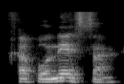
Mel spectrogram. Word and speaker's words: japonesa: But because Japonesa, we add an A to the end, and the accent still comes on the second to the last syllable, which is the rule for vowels, for words that end in vowels. So Japonés with an accent, Japonesa without an accent.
